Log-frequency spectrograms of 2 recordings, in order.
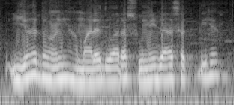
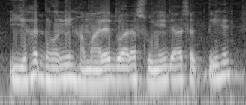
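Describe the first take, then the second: Both takes have the same delivery.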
